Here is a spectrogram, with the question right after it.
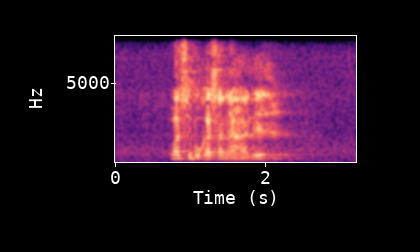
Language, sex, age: Southern Sotho, female, 35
